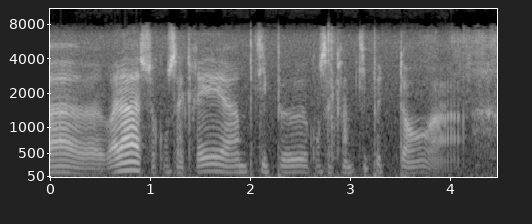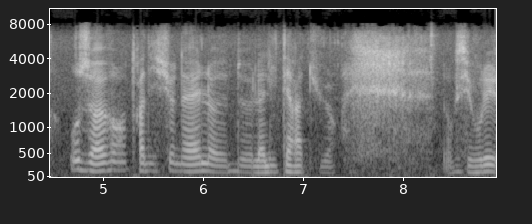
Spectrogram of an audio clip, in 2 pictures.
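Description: Stammering and circling back over his own words, a man with a fairly bright, mid-range voice performs a rambling, mock-serious improvised comedy bit as a vlogger. The audio is lo-fi, with a faint hiss underneath.

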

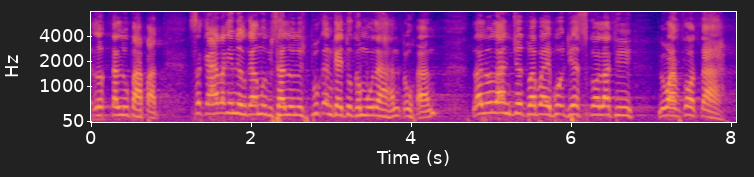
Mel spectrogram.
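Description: A middle-aged male pastor with an East Javanese Indonesian accent, preaching a sermon as a story and rising to shouts. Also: extremely high pitch. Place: large church hall. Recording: long hall reverb.

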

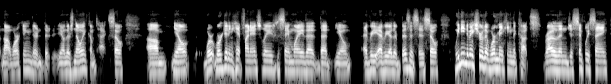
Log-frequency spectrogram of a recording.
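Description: Bright-voiced man reporting at a council meeting. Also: on the low side, dry recording, poor audio. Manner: hesitant, many fillers and restarts. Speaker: borough manager. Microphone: video call.

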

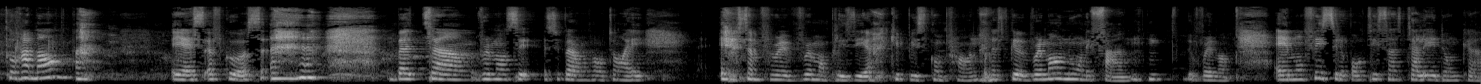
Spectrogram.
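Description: A woman's voice: mid-range voice, unhurried, sharp tone, roomy sound. A woman doing a showy snobbish Creole mother. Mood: gushing. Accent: Réunion Creole French. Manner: affected, gushing, sprinkles English words. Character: pretentious middle-aged Creole mother, showy traveler. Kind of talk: stand-up character sketch.

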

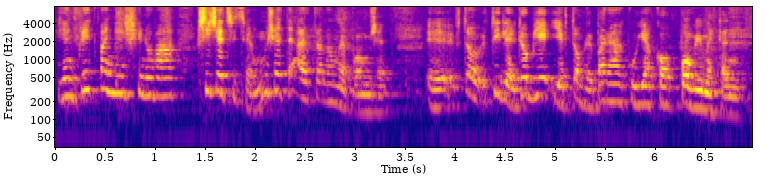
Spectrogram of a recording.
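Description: An actress playing a fussy, bossy older woman neighbor in a 1980s TV comedy, dramatic and hushing. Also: medium pitch, very animated, slight background noise, close to an everyday voice. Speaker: nosy neighbor.

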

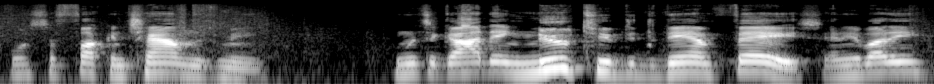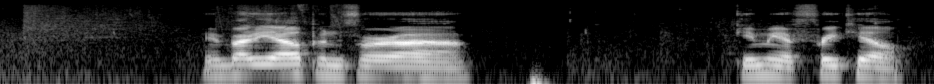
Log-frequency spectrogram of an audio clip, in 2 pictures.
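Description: A slightly hoarse young man giving excitable, trash-talking live commentary over his own gameplay as a gaming channel host. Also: fairly high pitch, moderate pace, pauses often, a little hiss or hum. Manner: excitable trash talk, cursing. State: slightly hoarse, a little sick.

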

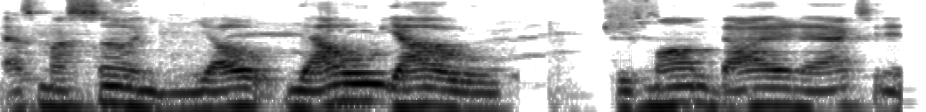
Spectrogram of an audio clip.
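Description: Mid-pitched young man in game chat. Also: fairly even intonation, slow pace, a bit bright. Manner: slangy, blunt, swearing. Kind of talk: casual gaming chat.

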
